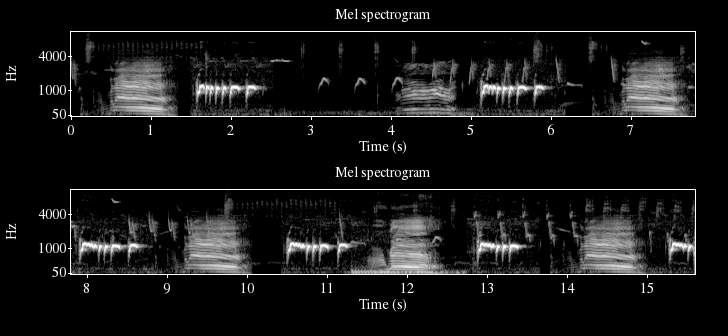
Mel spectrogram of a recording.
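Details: Dozens of cows walking home from the fields to the pen in the afternoon; deep, drawn-out moos about a second long repeat every few seconds, with short whistled bird chirps between them.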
